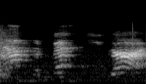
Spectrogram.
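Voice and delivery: loud, fierce, shouted yelling. Retelling telling the story to doctors and nurses: retelling her own yell. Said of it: "I yelled and slammed my hand".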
